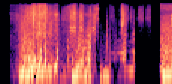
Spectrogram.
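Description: Short musical intro sound effect, scratchy and noisy, in a few loud bursts with brief gaps, starting just after the beginning and cutting off just before the end.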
